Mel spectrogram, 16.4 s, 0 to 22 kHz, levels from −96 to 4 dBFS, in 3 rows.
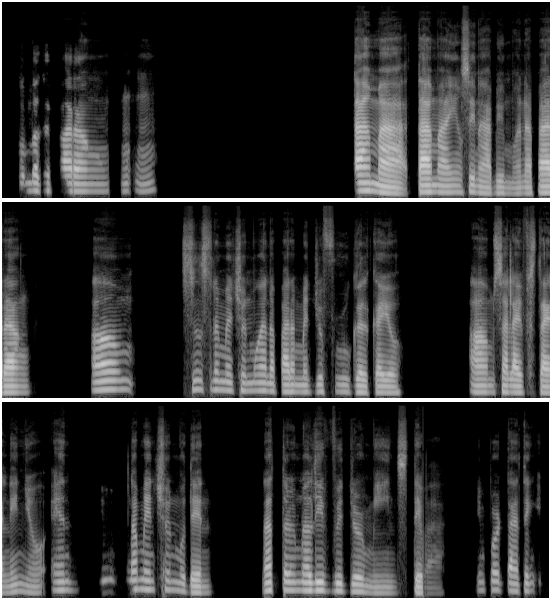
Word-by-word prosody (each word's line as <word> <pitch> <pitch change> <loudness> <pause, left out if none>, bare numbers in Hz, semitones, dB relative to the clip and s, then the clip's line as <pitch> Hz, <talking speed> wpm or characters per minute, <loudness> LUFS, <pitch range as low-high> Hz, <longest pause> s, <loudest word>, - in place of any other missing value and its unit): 'Kumbaga 155 0 -5
parang 145 -1 0
mm. 155 +1 -13 2.0
Tama, 130 -10 +7
tama 135 -1 +7
yung 130 -1 -4
sinabi 115 -4 -1
mo 110 +1 -7
na 110 - -1
parang, 125 +1 +4 0.6
um, 180 +1 +3 0.5
since 180 0 -6
na-mention 165 -3 -4
mo 160 0 -3
nga 160 -1 0
na - - -28
parang 140 -1 0
medyo 135 +1 -5
frugal 135 -2 -3
kayo, 125 -1 0 0.7
um, 130 0 +1
sa 130 +1 +1
lifestyle 125 -1 +2
ninyo, 130 -2 -7
and 170 -1 -6 0.5
na-mention 180 -1 -3
mo 155 -3 -5
din 125 -2 -1 0.5
na 160 - +4
term 170 -1 -3
ma 160 - +4
live 165 -2 +1
with 155 -3 -2
your 140 -2 0
means, 115 -1 -6
'di 115 - 0
ba? 105 -1 -21 0.4
Importanteng 160 -3 -5
140 Hz, 140 wpm, -24 LUFS, 125-160 Hz, 2.0 s, Tama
